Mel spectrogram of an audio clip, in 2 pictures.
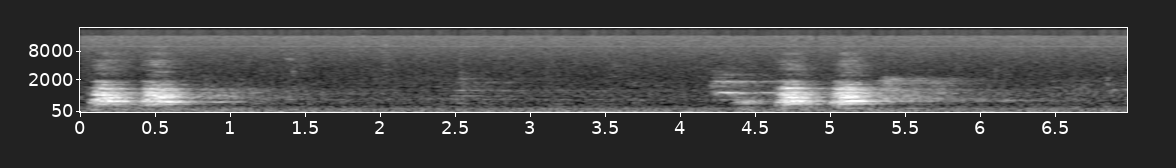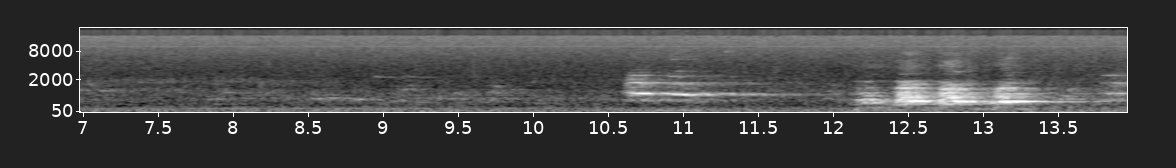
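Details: Night-time Kochi street dogs in Kabul bark in widely spaced bursts: a couple of barks, a long quiet gap, another pair, then a fainter bark and a final cluster of three or four.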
